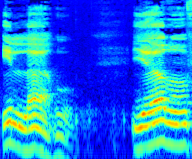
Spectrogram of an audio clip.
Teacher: Itu dibaca tipis karena sebelum lafaz Allah ini ada huruf yang berharokat kasroh. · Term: lafzul jalalah tarqiq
